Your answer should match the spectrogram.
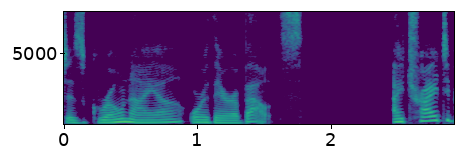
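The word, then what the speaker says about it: Gráinne: and I said well in Ireland they typically pronounce it like gronia her face went red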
